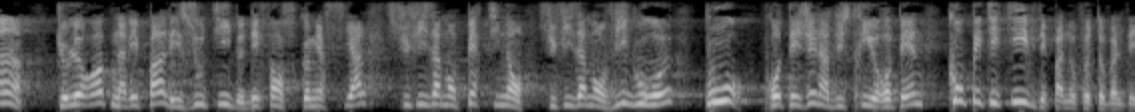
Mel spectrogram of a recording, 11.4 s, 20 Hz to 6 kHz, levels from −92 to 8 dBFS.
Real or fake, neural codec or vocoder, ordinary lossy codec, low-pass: real; none; AAC, 48 kbps; 5.4 kHz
